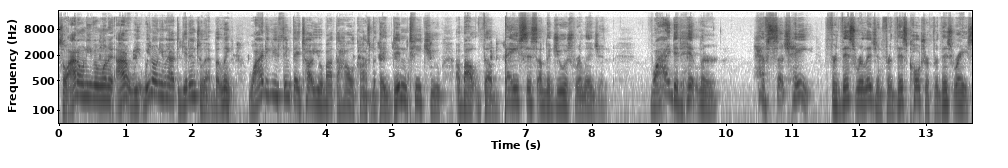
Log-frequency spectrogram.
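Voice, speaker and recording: Speaking at a fairly quick pace, a man with a fairly high pitch sounds somewhat breathy and makes very wide pitch swings. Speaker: live streamer. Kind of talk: heated debate. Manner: fast; animated.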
